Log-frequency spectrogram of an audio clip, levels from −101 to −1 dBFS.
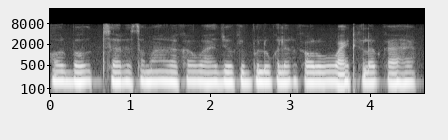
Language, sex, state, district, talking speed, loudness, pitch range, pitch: Hindi, male, Jharkhand, Palamu, 215 wpm, -11 LUFS, 155-160 Hz, 155 Hz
